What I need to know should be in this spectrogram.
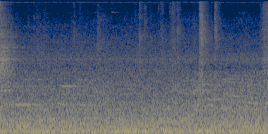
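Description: Train doors slide shut with a thud.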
